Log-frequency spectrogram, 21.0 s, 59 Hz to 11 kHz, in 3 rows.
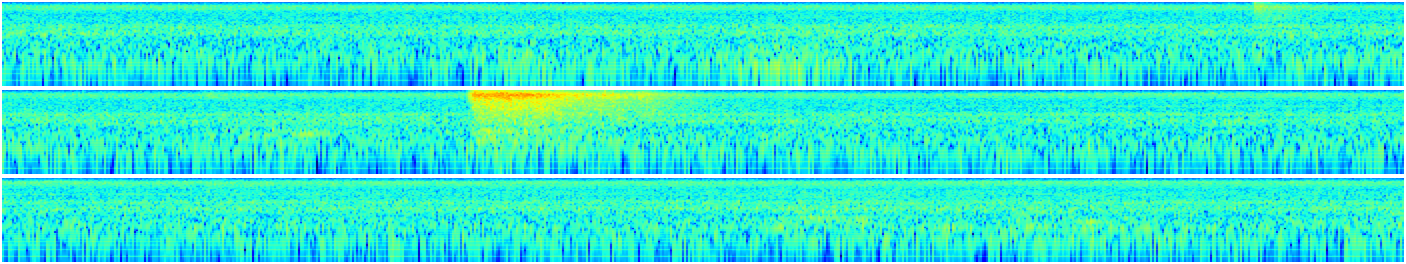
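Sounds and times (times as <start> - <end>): machinery hissing: 2.2 - 11.6
sharp hiss of released air: 9.3 - 10.6.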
